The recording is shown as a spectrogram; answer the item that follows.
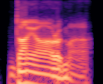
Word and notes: diorama: British English

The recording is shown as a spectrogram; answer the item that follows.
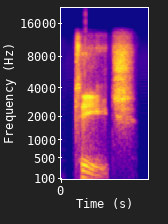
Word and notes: teach: British English

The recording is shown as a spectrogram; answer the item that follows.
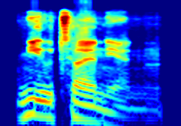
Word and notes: Newtonian: British English

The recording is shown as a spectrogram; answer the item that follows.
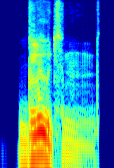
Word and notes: gluten: British English

